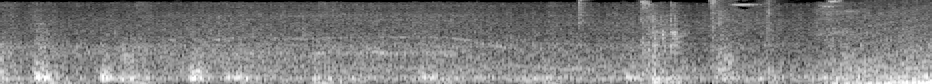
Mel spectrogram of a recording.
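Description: A bus door hisses and thuds shut.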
